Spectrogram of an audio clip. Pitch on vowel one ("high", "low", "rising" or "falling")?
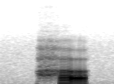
falling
